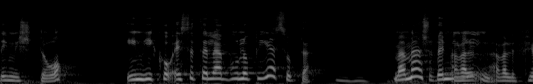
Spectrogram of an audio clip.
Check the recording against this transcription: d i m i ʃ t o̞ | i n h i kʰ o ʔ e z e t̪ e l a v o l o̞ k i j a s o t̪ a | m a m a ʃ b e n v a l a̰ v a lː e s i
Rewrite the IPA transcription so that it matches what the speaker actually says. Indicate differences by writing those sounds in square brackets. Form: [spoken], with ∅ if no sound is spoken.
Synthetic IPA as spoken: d i m i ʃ t o̞ | i [m] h i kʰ o ʔ e [s] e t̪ e l a v [u] l o̞ [p] i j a s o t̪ a | m a m a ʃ b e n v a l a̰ v a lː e [f] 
